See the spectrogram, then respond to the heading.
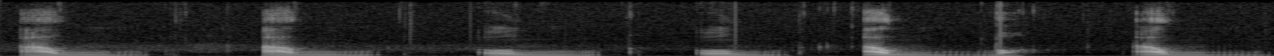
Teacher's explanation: we have to hold it and extend it a little bit we will feel the sound travel from the side of our tongue to the tip of our tongue until the tongue lightly touches the gum line at the front of the mouth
